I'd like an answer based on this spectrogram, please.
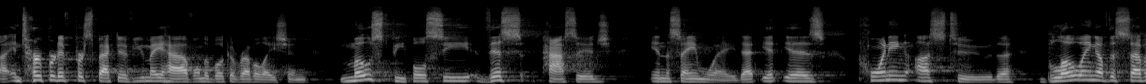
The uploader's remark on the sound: delivered a message in #SWBTSChapel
